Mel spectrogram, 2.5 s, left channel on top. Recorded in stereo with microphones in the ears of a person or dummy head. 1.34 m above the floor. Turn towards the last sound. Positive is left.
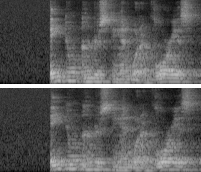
turn(degrees=65)  # may be behind; listen again after turning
